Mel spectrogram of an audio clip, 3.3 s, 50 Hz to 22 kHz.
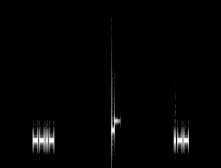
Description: Morse code, heard as a keyed tone, about 50 wpm, 700 Hz. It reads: Q W
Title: Single Letter-Number 50wpm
